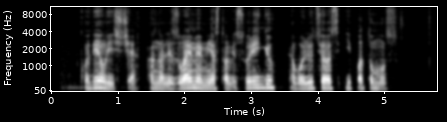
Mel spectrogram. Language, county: Lithuanian, Šiauliai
